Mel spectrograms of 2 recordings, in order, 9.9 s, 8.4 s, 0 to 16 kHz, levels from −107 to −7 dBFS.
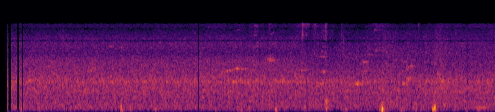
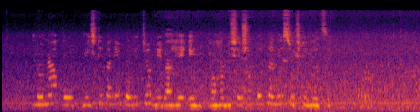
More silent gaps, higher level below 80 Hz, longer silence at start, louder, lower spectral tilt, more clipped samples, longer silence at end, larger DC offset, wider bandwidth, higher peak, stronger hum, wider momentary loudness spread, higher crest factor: neither; first, -56 dBFS vs -68 dBFS; about the same, 0.15 s vs 0.05 s; second, -48 LUFS vs -39 LUFS; first, -6 dB/octave vs -4.5 dB/octave; neither; about the same, 0 s vs 0 s; neither; second, 7.2 kHz vs 11.5 kHz; first, -18 dBFS vs -22 dBFS; neither; about the same, 12 LU vs 13 LU; first, 30 dB vs 18 dB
